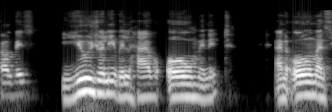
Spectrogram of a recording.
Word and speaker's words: Om: them together, it becomes Aum. But by the rules of Sanskrit grammar, when you put A and U together, it becomes O. So that's when if you pronounce it Om, you are pronouncing it correctly.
